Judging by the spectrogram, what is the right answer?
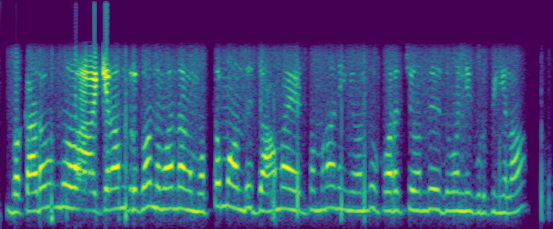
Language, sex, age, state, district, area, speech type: Tamil, male, 18-30, Tamil Nadu, Virudhunagar, rural, conversation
